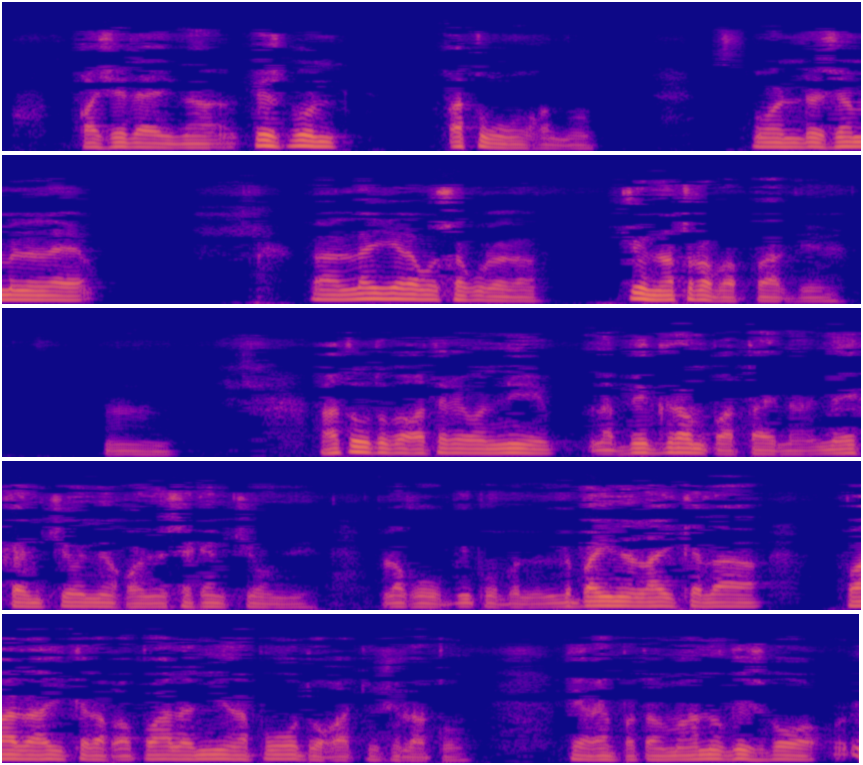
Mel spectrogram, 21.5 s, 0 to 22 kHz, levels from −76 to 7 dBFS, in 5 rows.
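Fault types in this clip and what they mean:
WMA compression: Throughout, the speech rings and sounds washy, with a hiss that breathes along with it and nothing above 15.4 kHz. This fits a low bitrate near 24 kbps and likely a transform codec smearing heavy quantisation noise across long blocks.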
